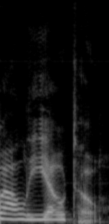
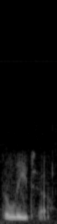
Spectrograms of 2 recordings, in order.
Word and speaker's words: Alito: why did i do ali yoto thank you i don't know but his name is pronounced deleto yeah there's no other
